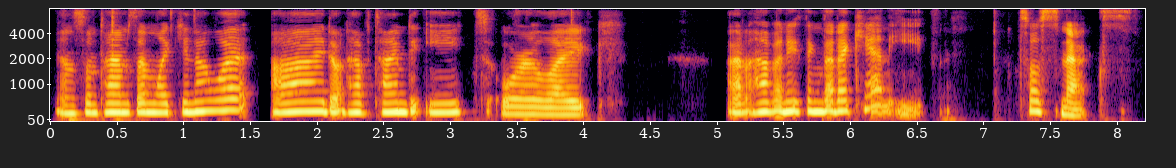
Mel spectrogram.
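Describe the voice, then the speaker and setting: A woman's voice: on the high side, a little slow, gravelly. A woman livestreamer chatting casually in an informal, rambling way.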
